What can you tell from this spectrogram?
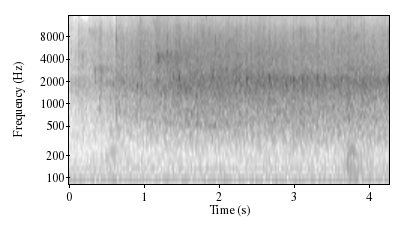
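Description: Church congregation applauding, many hands clapping in a dense, steady patter that swells over the first second or so.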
